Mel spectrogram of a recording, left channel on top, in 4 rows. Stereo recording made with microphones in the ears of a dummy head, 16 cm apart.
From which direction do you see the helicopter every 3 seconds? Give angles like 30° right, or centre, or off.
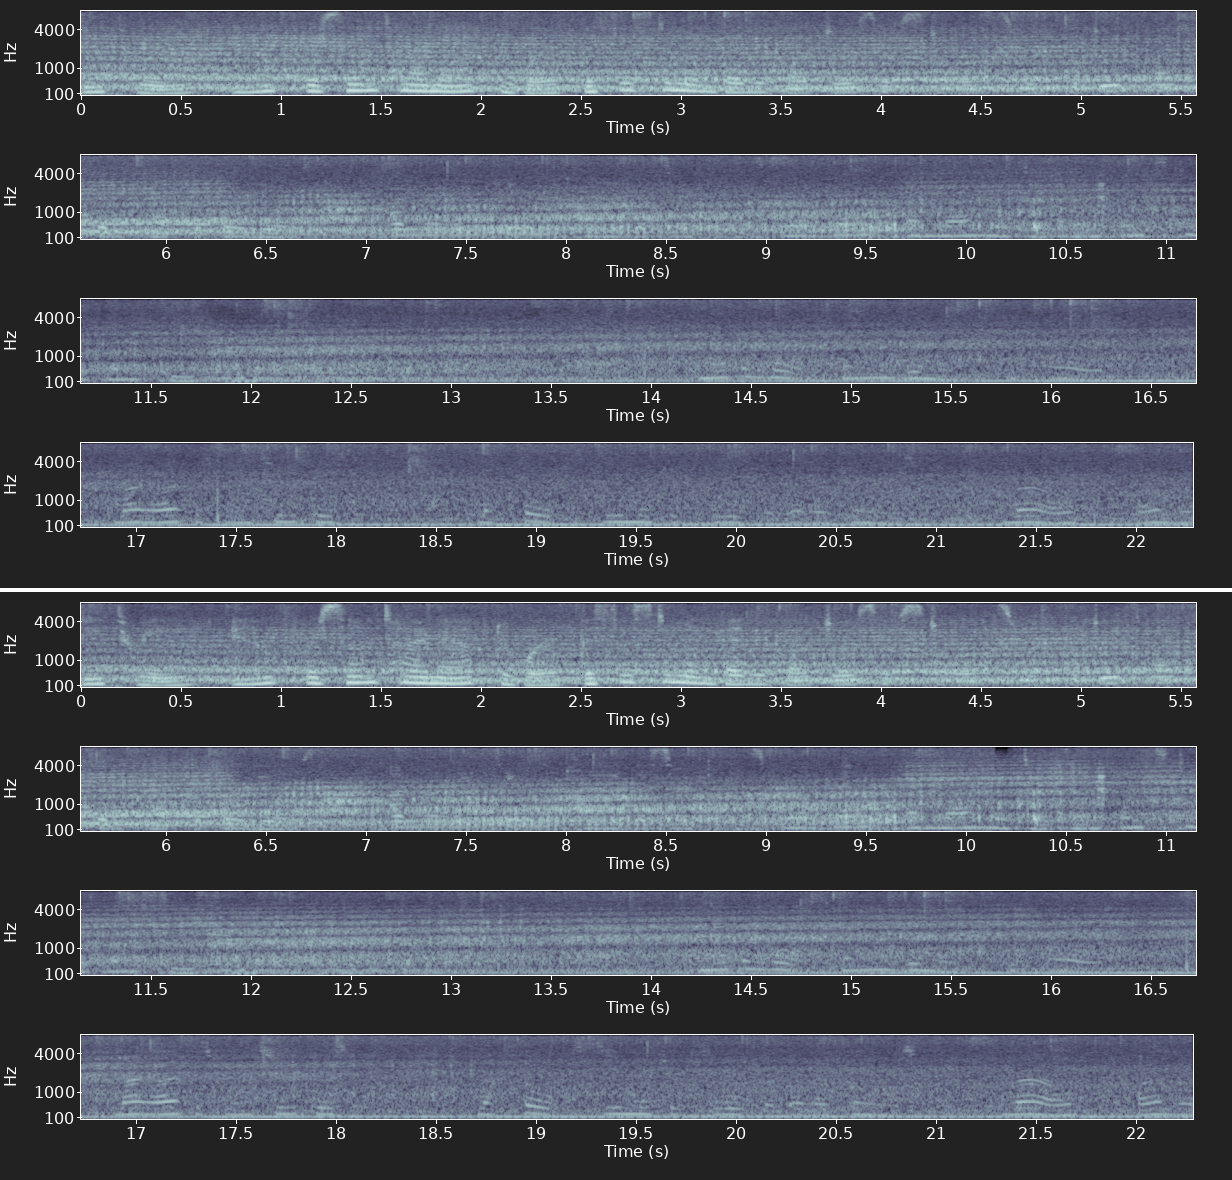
20° left, 10° right, 40° right, 50° right, 60° right, 70° right, 70° right, 70° right.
